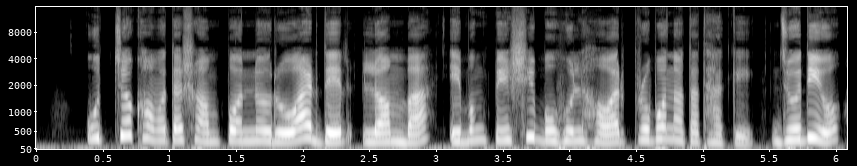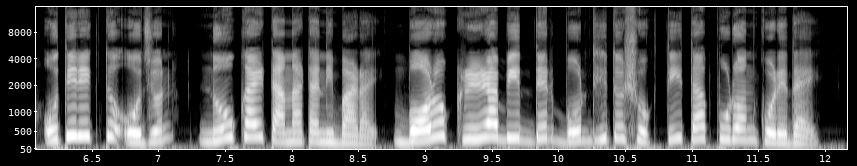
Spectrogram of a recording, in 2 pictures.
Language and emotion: Bengali, neutral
